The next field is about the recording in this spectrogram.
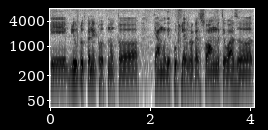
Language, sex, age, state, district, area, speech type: Marathi, male, 60+, Maharashtra, Yavatmal, rural, spontaneous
